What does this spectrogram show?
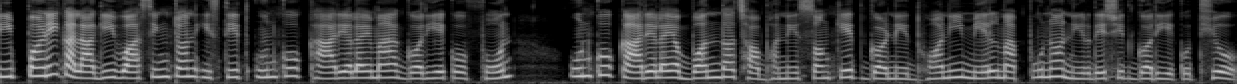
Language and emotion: Nepali, neutral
